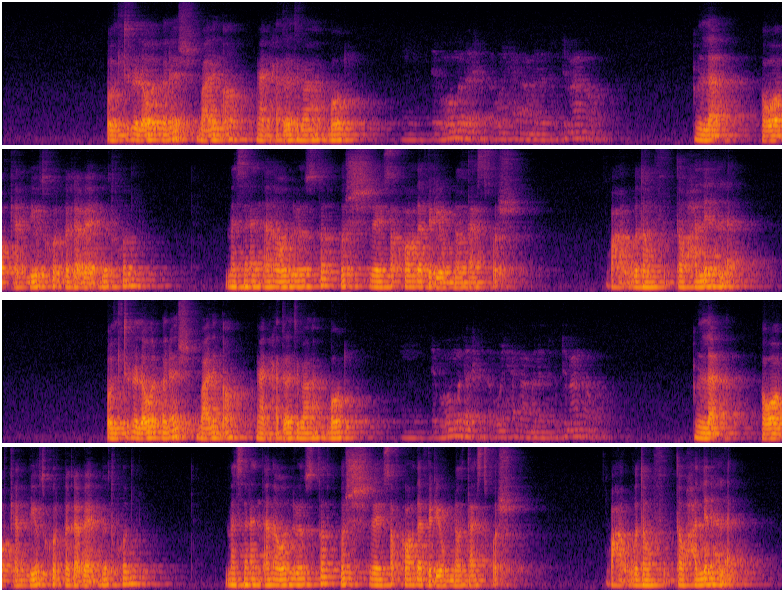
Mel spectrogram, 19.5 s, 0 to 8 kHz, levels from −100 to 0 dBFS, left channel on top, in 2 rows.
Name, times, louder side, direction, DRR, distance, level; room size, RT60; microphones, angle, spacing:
voice 1, 1.3-2.9 3.2-4.3 8.6-9.0 9.5-11.4 12.5-16.1 17.3-18.8, right 1 dB, 30° right, 2 dB, 0.5 m, -26 dB
voice 2, 5.0-7.5 17.4-17.5 18.7-18.8, equal, 80° right, -4 dB, 2.8 m, -44 dB
7.5 x 7.3 x 3.2 m, 1.1 s
head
